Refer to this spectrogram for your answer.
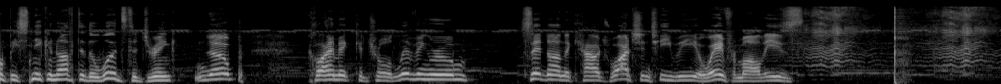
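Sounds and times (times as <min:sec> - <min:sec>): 
speech: 0:00.0 - 0:08.4
mosquito whining: 0:01.5 - 0:05.5, 0:07.6 - 0:10.0
sharp slap-like click: 0:08.9 - 0:09.2.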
